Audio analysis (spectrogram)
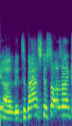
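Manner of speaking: ordinary talk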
